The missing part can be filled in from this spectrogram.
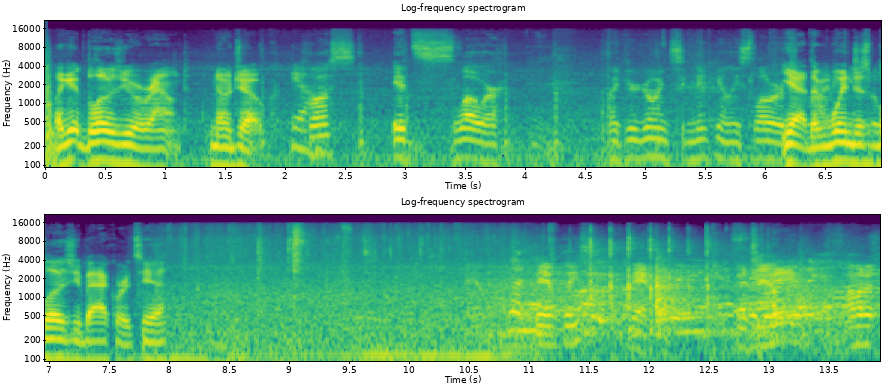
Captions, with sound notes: Like, it blows you around, no joke. - Yeah. - Plus it's slower. Like you're going significantly slower. - Yeah, the wind just blows you backwards, yeah. (rustling wind) (crowd chattering)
